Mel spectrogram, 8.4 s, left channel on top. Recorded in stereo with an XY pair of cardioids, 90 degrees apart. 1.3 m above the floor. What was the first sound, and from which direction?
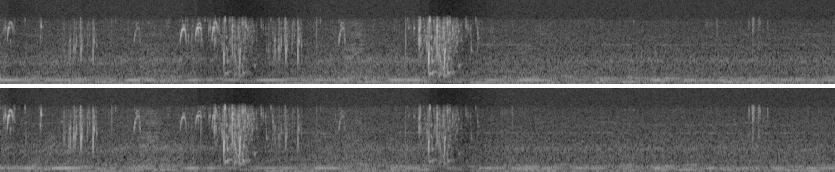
Only background noise.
